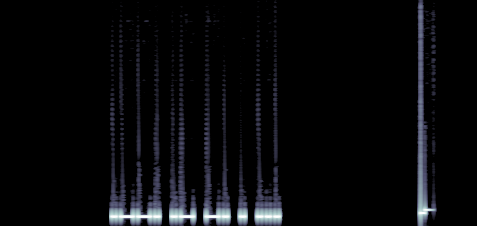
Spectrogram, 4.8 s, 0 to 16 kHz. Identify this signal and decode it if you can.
Morse code, heard as a keyed tone, about 29 wpm, 700 Hz. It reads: PANES
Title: Code Groups - 5 Letters - 28wpm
